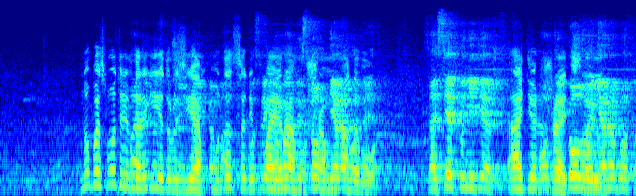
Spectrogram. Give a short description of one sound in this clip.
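A man announces loudly through a microphone in a large echoing hall.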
